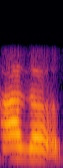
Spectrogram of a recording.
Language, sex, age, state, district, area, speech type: Odia, female, 18-30, Odisha, Kalahandi, rural, conversation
